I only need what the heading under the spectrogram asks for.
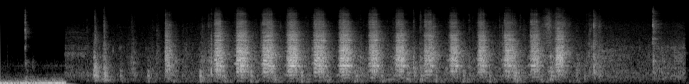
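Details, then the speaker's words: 2004 Subaru WRX STi front right suspension, squeaking only on cold mornings, dampers on softest setting, car pushed down by hand; rapid rubbery squeak-creaks about four a second, traced to the rear hydro bushing of the lower control arm. "well I traced it down to the lower control arms rear bushing it's a hydro bushing means it's filled with some type of oil for noise vibration and harshness"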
